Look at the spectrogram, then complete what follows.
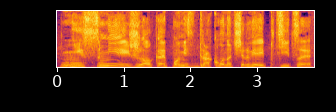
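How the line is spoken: Desperate howl. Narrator (Russian): взвыл Бреннер, стараясь выкарабкаться из огненного кольца и спастись от смертельного жара

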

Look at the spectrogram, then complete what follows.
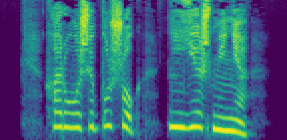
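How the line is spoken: Frightened pleading. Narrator (Russian): взмолилась Кларис от страха

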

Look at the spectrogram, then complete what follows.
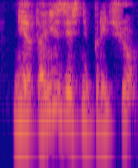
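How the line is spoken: Calm. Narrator (Russian): спокойно ответил Бай

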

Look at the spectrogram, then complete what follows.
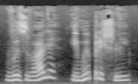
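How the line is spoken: Calm. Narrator (Russian): спокойно сказал бывший покойник

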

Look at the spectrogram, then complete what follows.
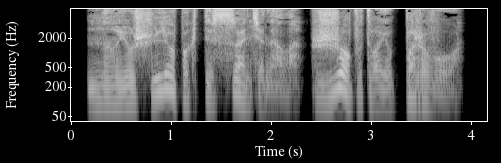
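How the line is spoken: Angry, through clenched teeth. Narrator (Russian): Процедил сквозь сжатые от злости зубы

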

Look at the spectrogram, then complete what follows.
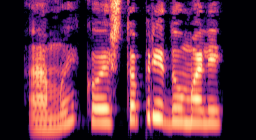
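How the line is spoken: Giggling friend. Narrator (Russian): Хихикнула подруга

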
